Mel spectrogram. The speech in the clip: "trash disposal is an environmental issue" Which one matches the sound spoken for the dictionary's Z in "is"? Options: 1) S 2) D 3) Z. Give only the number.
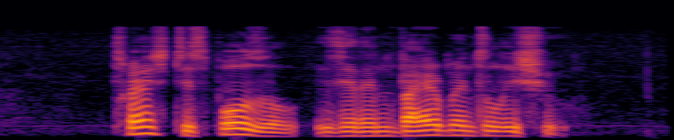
3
